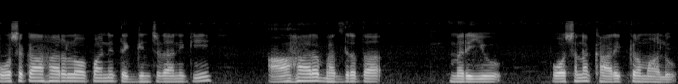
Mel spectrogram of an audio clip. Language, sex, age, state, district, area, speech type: Telugu, male, 30-45, Andhra Pradesh, Kakinada, rural, spontaneous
